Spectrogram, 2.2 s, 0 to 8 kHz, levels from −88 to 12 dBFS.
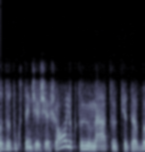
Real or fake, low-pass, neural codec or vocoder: real; 7.2 kHz; none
